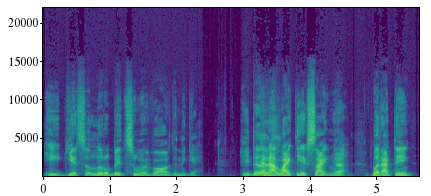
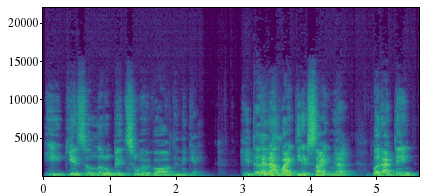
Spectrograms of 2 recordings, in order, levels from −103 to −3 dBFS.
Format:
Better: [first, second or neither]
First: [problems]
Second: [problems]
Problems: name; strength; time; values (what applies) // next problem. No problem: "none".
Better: first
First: none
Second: off-mic speech; far // room echo; very slight; dies away in 0.3 s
